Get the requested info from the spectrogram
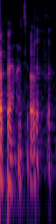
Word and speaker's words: Thanatos: Someone named Thanatos? Is that how you pronounce it? Thanatos? – Yeah, Thanatos.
